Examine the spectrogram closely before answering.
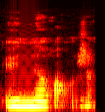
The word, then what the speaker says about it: une orange: And then if we look at the feminine singular, we have une fille, and then une orange. So here you can also link the two words, une orange.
